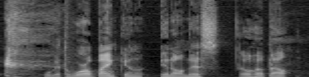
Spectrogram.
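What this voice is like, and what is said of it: Barack Obama impression. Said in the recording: “good your Obama impression”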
